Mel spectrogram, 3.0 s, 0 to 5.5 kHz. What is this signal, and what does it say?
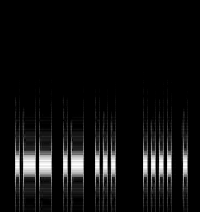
Morse code, heard as a keyed tone, about 20 wpm, 600 Hz. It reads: WAS HE
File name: the old man and the sea part 2 20wpm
